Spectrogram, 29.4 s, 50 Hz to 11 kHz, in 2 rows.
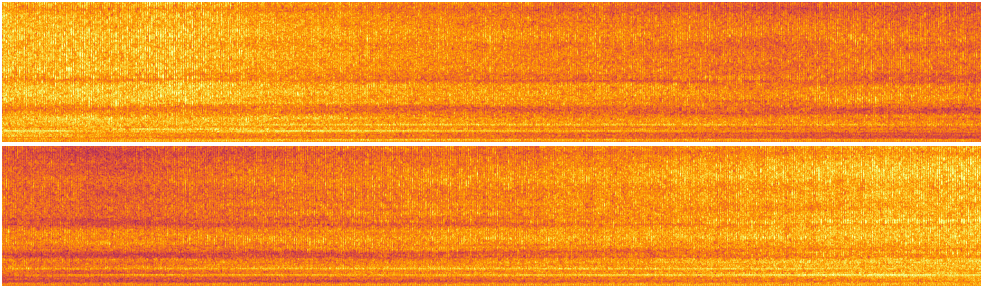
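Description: Billy Goat F601S walk-behind wheeled leaf blower running steadily, its 170 cc Robin single-cylinder petrol engine driving the impeller, with a steady high whine over the engine note. The sound drops a little in the middle as the machine moves away, then grows louder again near the end as it comes back.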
